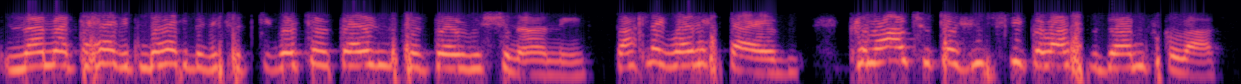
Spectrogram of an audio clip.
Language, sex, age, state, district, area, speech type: Kashmiri, female, 18-30, Jammu and Kashmir, Baramulla, rural, conversation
